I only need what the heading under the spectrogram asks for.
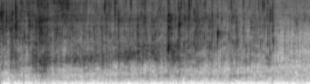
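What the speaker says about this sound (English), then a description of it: "And now we pour in the water" Water pours steadily over ice cubes in a container, a continuous splashing gush that tapers off near the end.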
